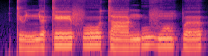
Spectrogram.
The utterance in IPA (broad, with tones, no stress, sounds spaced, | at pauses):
t ɨ˨ ɲ ə˧ t eː˦ f oː˦ t aː˧ ŋ u˦ v ɔ̃˦ p ə˦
